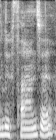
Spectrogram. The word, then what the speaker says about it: Lufthansa: And he said, when I first tried to become a pilot for Lufthansa, I know I'm not saying that correctly. – I think you said it well.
